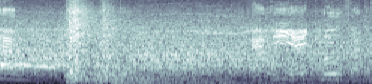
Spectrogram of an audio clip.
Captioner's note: crowd roaring; ground slamming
